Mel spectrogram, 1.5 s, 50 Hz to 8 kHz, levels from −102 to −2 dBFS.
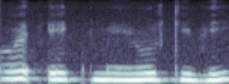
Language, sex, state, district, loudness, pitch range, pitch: Hindi, female, Uttar Pradesh, Jalaun, -10 LUFS, 215-230 Hz, 225 Hz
